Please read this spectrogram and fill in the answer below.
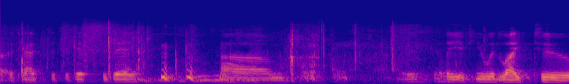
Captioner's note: chuckle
